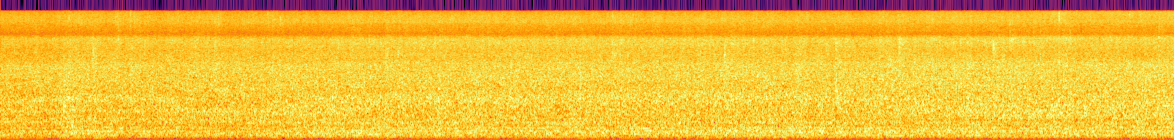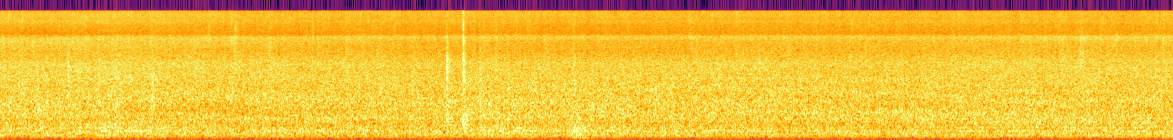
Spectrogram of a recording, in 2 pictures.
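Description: Heavy rain pouring down steadily, an even hiss of a downpour, with a couple of short sharp ticks about two-thirds of the way through.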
